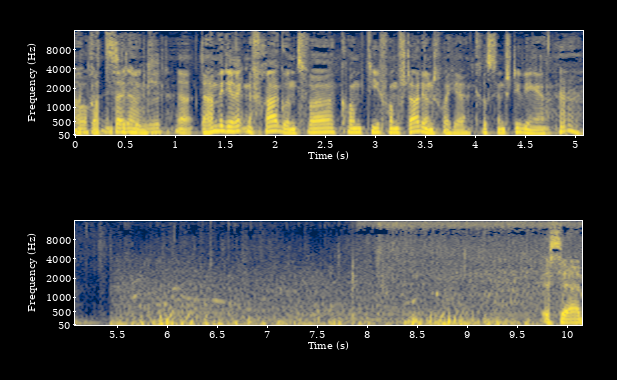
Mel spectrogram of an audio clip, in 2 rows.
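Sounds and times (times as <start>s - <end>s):
speech: 0.1s - 5.2s, 9.8s - 10.1s
poolside outdoor shower running water: 7.9s - 10.1s.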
